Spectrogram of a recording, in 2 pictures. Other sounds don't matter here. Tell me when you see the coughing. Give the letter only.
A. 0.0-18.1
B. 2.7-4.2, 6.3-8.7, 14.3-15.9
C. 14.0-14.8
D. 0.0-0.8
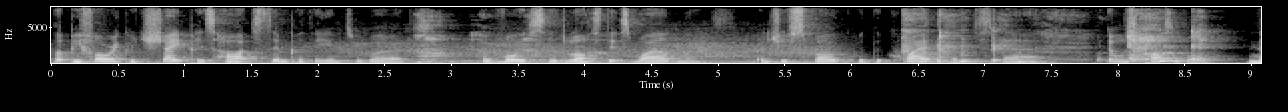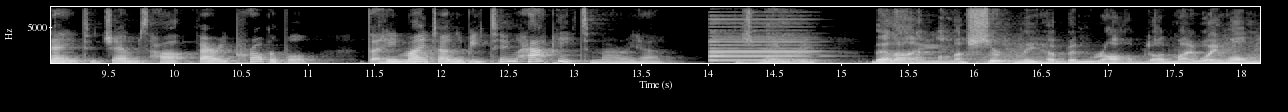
B.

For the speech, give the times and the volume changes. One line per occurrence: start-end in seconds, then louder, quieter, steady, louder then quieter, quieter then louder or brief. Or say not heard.
0.0-18.1 steady.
